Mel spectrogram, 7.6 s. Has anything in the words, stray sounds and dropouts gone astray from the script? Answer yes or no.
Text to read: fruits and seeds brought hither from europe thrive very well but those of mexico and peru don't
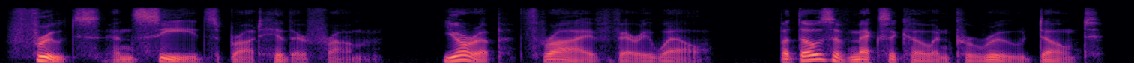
no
